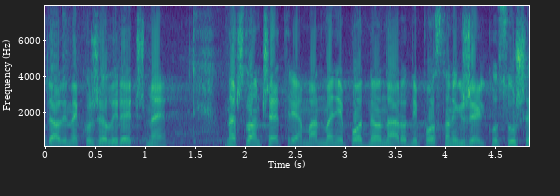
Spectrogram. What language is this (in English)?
Serbian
